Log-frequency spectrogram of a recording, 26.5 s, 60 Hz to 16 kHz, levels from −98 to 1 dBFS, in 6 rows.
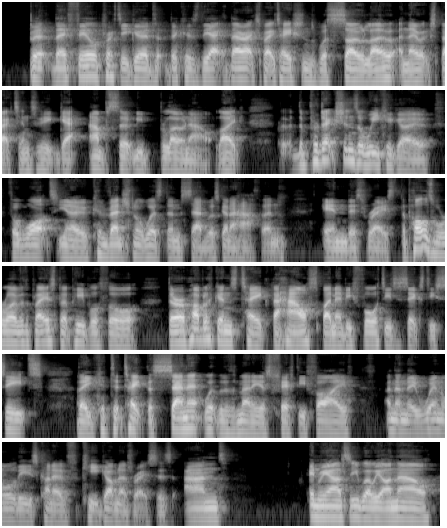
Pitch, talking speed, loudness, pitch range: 100 Hz, 205 wpm, -24 LUFS, 95-110 Hz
